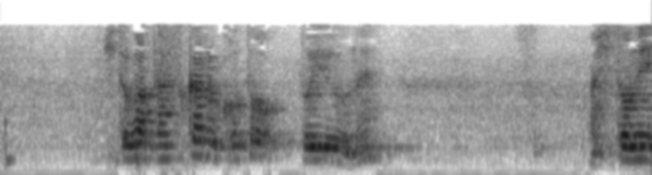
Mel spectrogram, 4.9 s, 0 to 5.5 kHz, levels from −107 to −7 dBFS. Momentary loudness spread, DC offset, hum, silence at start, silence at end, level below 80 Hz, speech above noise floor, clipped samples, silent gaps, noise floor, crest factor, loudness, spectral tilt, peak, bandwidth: 24 LU; under 0.1%; none; 0 s; 0 s; -80 dBFS; 27 dB; under 0.1%; none; -53 dBFS; 20 dB; -27 LUFS; -9 dB/octave; -8 dBFS; 4 kHz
